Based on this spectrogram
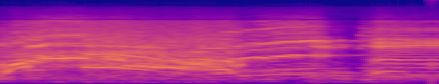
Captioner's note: dragon screeches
